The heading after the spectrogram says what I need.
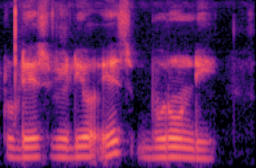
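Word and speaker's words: Burundi: So last one ऑफ the today's video is बुरुंडी। सो ये आज का लास्ट होगा। सो इसे प्रोनाउंस किया जाता है बुरुंडी।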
